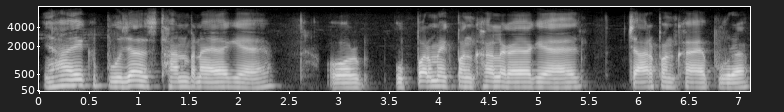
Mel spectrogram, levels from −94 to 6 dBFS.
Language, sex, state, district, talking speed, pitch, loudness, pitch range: Hindi, male, Jharkhand, Deoghar, 160 wpm, 125 Hz, -14 LUFS, 120-135 Hz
